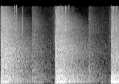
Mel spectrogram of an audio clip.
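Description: Two sudden heavy thuds about a second apart, each fading out over about a second.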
